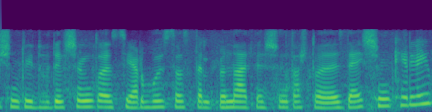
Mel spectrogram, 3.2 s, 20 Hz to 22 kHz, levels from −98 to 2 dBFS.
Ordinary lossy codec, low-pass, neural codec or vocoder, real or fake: MP3, 64 kbps; 7.2 kHz; codec, 16 kHz, 2 kbps, X-Codec, HuBERT features, trained on balanced general audio; fake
